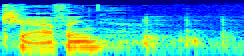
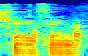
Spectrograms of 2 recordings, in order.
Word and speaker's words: chafing: Do you find that the wearing of leather buckskins daily on the river causes any kind of chaffing? I think it's pronounced chafing.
